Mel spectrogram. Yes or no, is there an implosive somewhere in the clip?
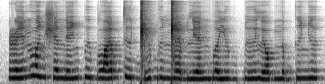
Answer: yes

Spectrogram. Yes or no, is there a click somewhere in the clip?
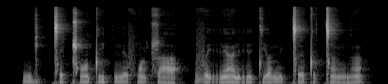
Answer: yes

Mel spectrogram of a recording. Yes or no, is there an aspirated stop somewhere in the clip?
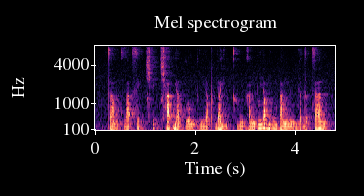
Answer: yes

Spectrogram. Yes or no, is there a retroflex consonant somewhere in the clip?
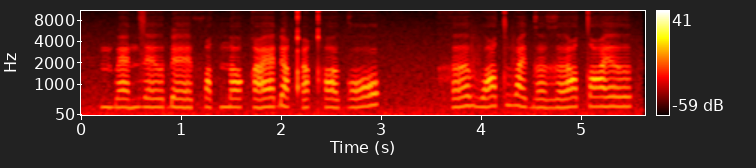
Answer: no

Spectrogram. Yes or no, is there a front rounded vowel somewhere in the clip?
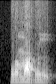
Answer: yes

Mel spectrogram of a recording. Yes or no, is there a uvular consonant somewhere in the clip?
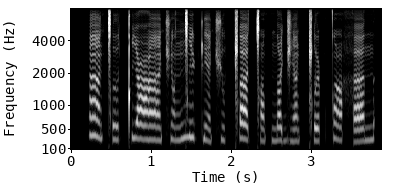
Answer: no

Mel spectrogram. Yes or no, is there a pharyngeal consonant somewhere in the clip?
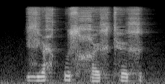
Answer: yes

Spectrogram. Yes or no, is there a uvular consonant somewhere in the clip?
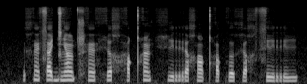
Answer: yes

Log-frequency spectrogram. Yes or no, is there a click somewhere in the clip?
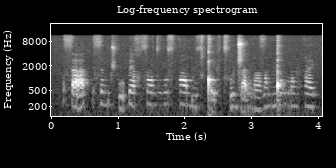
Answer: yes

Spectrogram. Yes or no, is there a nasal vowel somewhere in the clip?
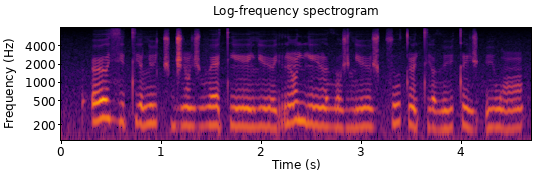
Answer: yes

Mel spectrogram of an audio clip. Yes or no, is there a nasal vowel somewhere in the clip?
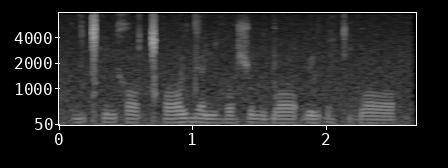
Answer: no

